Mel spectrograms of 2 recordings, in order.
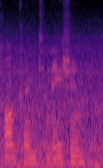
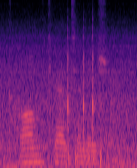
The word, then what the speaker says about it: concatenation: Concatenation. I don't even know what this word means. Yeah, it's not concentration. Let's see, where was that? Concatenation. There it is. Concatenation.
